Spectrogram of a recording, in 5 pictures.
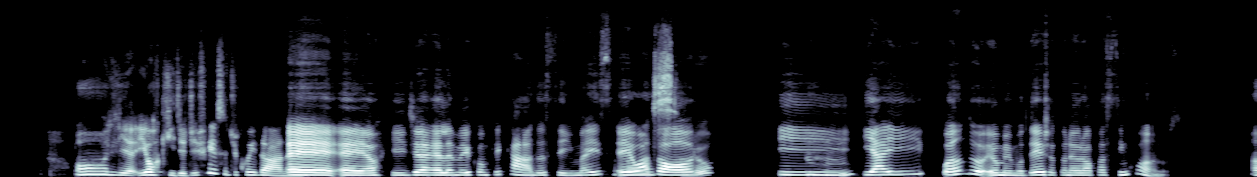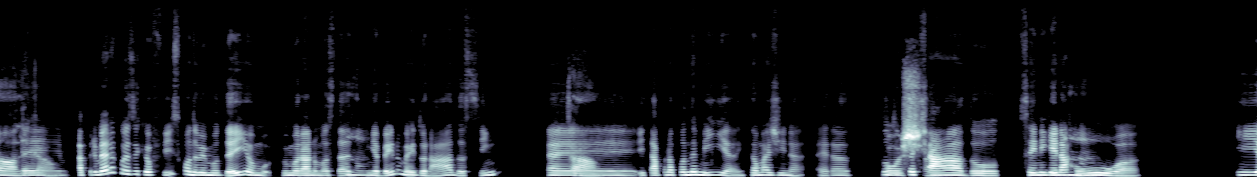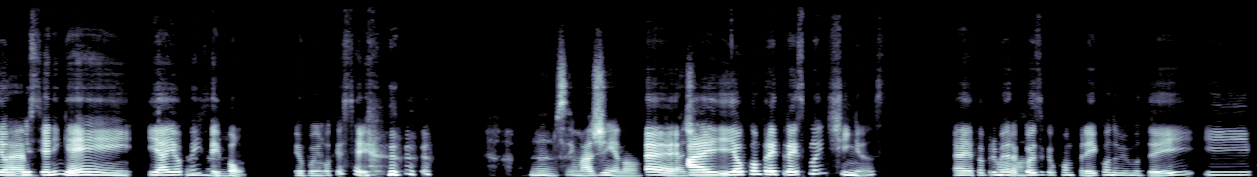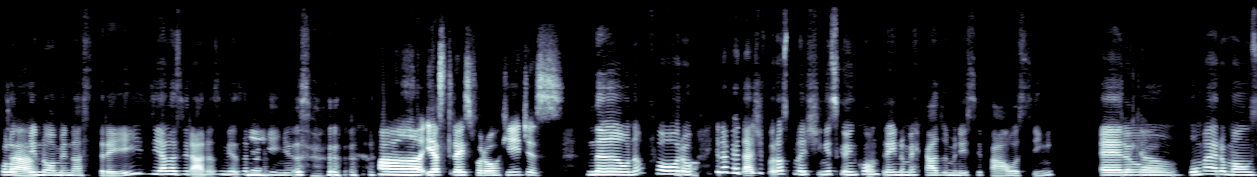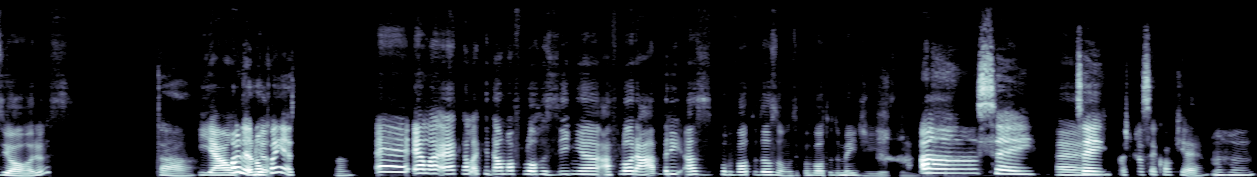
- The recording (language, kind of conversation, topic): Portuguese, podcast, Como você usa plantas para deixar o espaço mais agradável?
- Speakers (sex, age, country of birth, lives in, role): female, 30-34, Brazil, Portugal, guest; female, 30-34, Brazil, United States, host
- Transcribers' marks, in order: tapping; laugh; other background noise; laugh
